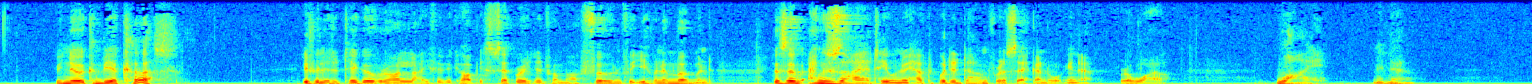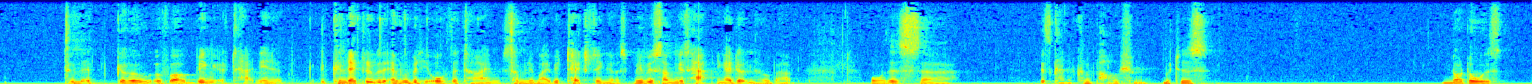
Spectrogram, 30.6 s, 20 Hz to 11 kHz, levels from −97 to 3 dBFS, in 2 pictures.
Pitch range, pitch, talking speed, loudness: 120-165 Hz, 145 Hz, 170 wpm, -22 LUFS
